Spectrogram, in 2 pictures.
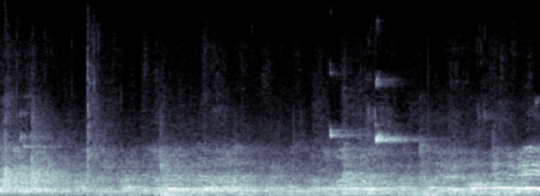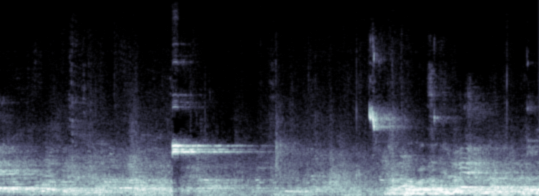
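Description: Futsal match in a large hall with echo: the ball thudding off feet and the wooden floor, a few short shoe squeaks on the hardwood, and players' voices calling out.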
